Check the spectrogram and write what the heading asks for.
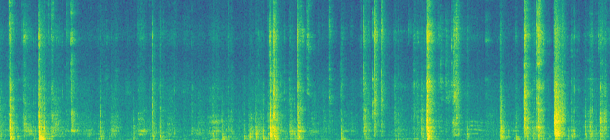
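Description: Faint, irregular light clicks and taps of hand tools and plastic and metal TV parts being handled while an LED TV is taken apart to reach its backlight.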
